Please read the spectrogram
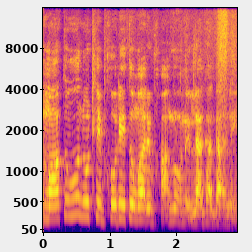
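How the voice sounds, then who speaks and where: Noticeable background noise sits behind a man speaking at an extremely high pitch. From West Bengal, India. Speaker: reciter and audio drama performer. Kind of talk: poetry reading.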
